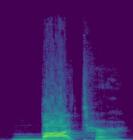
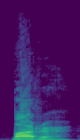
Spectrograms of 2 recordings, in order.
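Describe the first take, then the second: First: The middle t is a clear t sound. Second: The middle t is a soft rolled flap.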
